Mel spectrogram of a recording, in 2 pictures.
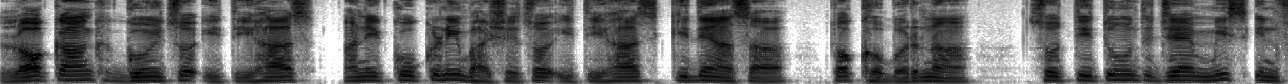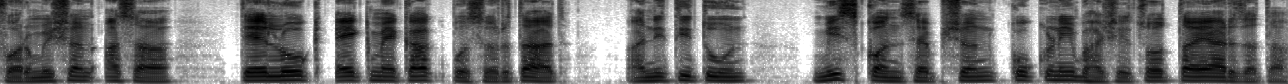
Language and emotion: Goan Konkani, neutral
